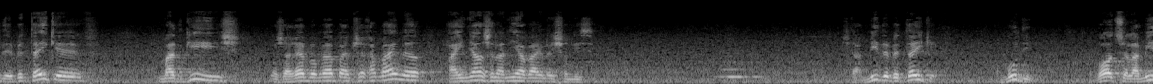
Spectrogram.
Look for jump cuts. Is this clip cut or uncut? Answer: uncut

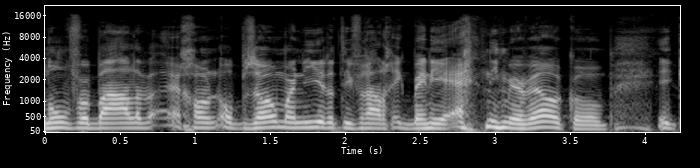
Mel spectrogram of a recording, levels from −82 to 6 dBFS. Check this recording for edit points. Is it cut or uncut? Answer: uncut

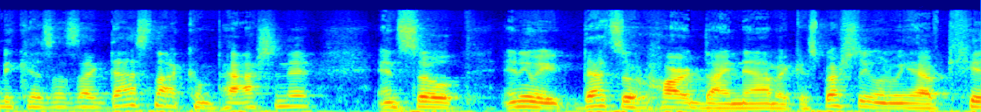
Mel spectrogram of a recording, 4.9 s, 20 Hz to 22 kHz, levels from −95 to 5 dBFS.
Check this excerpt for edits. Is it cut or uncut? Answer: cut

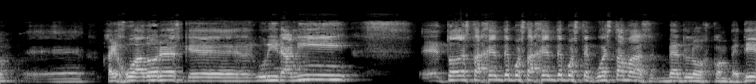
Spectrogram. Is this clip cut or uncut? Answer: cut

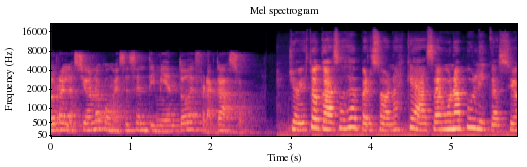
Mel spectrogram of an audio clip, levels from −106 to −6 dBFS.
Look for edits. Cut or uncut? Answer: uncut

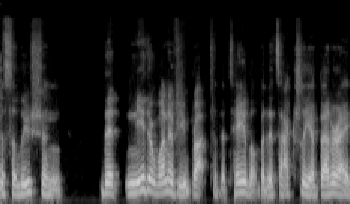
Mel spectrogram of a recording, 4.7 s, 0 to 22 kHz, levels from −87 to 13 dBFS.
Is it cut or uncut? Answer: uncut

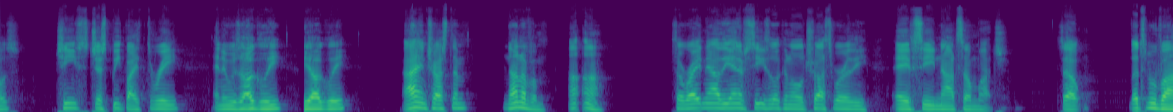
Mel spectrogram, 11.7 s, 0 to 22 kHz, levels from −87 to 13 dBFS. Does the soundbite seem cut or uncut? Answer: cut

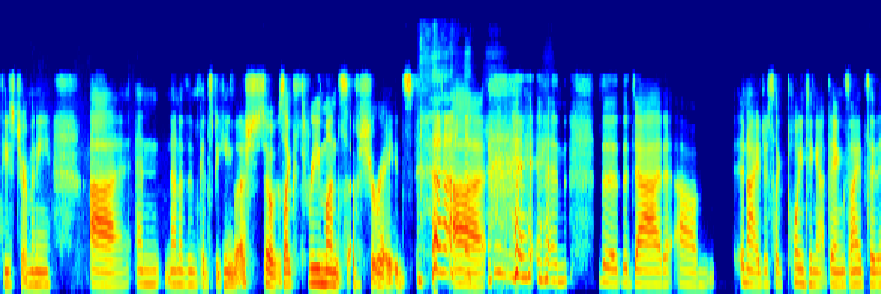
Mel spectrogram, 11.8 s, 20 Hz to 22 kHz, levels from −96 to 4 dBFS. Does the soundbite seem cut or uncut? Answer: uncut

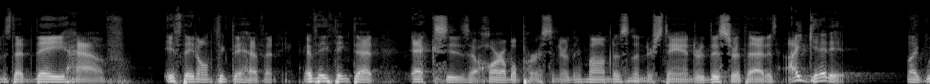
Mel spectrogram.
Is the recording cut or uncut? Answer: cut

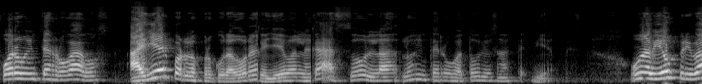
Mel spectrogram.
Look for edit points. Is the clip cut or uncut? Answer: cut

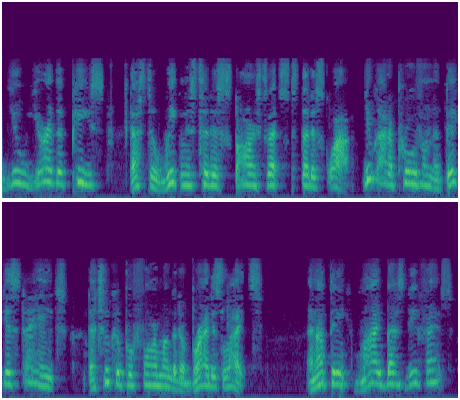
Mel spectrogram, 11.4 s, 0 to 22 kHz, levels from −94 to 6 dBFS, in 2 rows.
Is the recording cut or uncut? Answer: cut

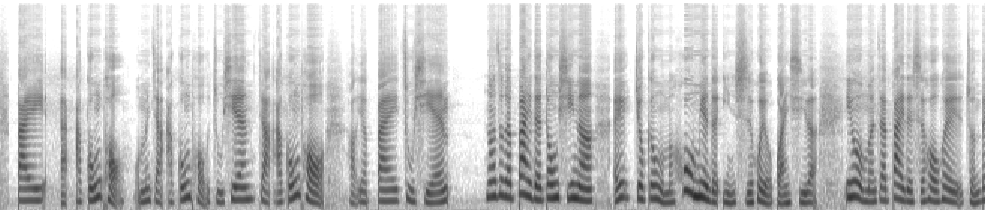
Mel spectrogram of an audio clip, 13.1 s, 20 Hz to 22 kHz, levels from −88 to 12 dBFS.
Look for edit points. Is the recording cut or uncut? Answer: uncut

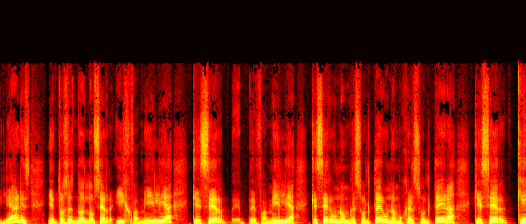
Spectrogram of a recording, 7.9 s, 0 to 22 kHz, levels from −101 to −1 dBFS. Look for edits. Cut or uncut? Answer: cut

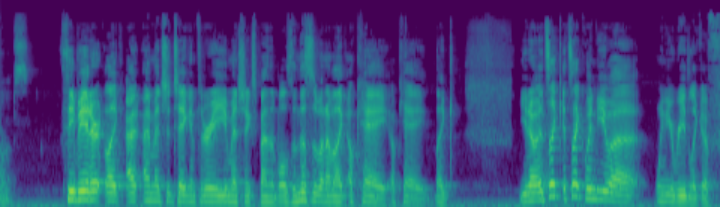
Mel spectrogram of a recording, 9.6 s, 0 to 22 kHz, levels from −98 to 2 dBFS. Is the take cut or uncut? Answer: cut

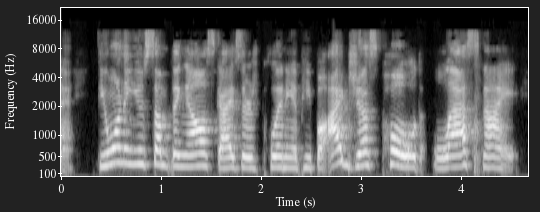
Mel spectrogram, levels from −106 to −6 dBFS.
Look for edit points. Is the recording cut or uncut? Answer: uncut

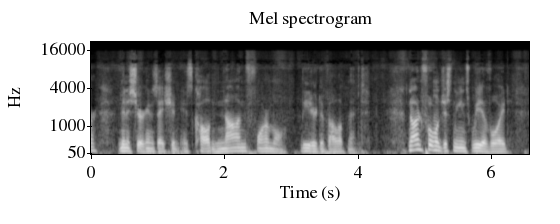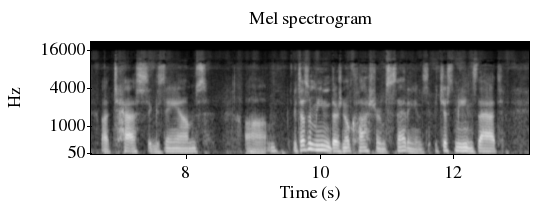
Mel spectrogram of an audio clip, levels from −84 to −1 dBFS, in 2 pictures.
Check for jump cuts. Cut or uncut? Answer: uncut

